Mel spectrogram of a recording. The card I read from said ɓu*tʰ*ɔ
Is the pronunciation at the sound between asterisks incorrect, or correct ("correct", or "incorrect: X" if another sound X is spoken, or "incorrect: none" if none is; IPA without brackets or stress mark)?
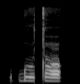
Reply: incorrect: t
